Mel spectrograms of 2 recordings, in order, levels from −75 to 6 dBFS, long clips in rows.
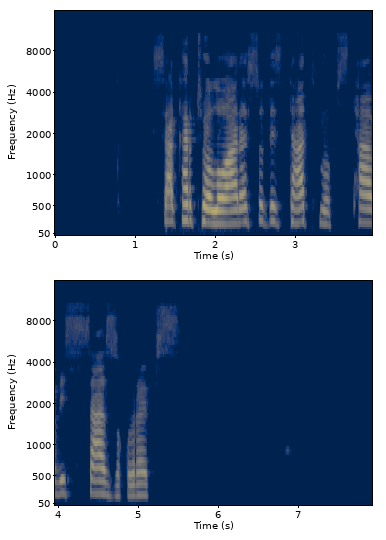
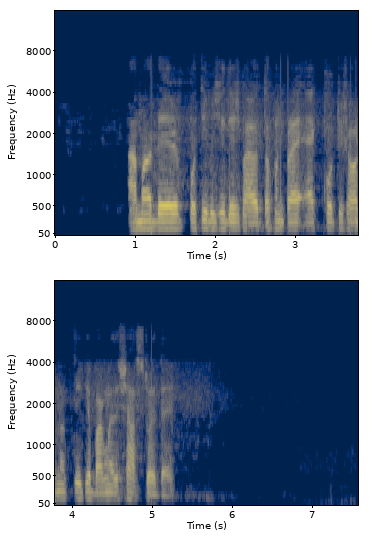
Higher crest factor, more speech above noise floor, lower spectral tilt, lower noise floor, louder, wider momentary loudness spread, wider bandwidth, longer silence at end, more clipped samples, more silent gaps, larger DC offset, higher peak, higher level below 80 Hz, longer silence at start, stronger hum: first, 22 dB vs 16 dB; about the same, 56 dB vs 55 dB; second, -4 dB/octave vs -6.5 dB/octave; first, -82 dBFS vs -71 dBFS; second, -25 LUFS vs -17 LUFS; first, 18 LU vs 10 LU; first, 11.5 kHz vs 7.6 kHz; first, 2.5 s vs 2.3 s; neither; neither; neither; second, -8 dBFS vs -2 dBFS; second, -86 dBFS vs -54 dBFS; first, 1.3 s vs 0.9 s; neither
